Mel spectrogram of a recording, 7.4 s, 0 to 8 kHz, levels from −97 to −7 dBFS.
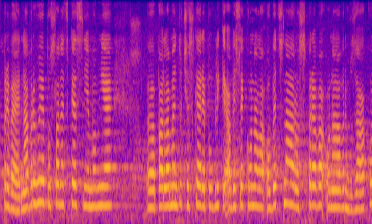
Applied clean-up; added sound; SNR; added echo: none; none; none; none.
